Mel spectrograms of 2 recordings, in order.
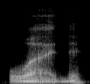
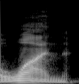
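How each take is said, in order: First: It is said softly and quietly. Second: It is said at normal loudness.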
